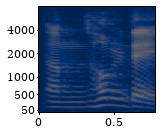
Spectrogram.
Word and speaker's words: 남서울대: 발음할 때 남자를 찾게 얘기하면 남서울대 이렇게 하면 돼요. 남자 잘 안 들리게.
